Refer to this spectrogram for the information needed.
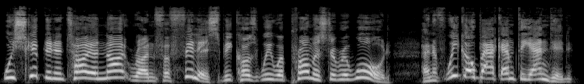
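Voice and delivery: put-on high, loud angry kid; angry boy. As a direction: blurt it out angrily. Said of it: "the angry kid stopped himself".

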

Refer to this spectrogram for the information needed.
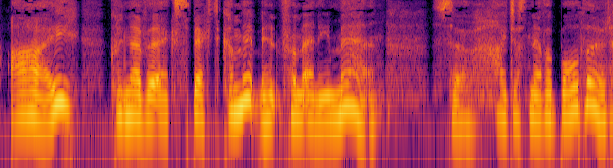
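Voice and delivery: sincere tipsy woman; young woman voice. Acted. Naomi voiced.

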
